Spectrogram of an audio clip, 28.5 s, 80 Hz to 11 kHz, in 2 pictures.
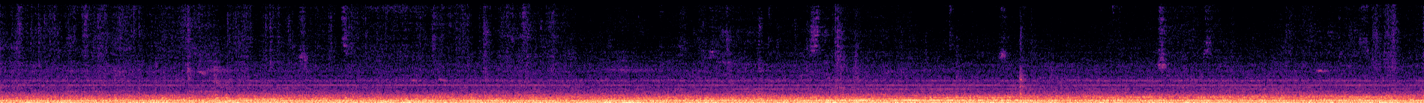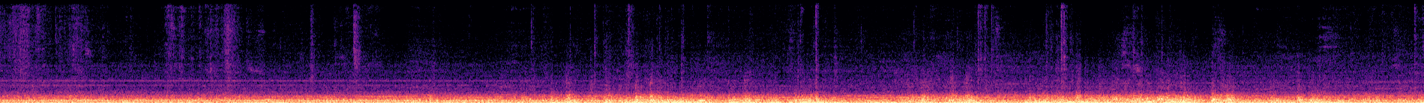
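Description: Running noise inside the cabin of an E2 series 1000 Shinkansen pulling out of a station: a dense, steady rumble from the running gear with a couple of steady hum tones, growing slightly louder as the train picks up speed.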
